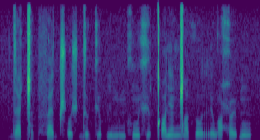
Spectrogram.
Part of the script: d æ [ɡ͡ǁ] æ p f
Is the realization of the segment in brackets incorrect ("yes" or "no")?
no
